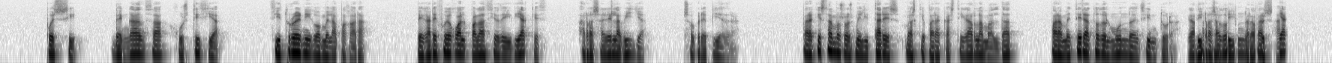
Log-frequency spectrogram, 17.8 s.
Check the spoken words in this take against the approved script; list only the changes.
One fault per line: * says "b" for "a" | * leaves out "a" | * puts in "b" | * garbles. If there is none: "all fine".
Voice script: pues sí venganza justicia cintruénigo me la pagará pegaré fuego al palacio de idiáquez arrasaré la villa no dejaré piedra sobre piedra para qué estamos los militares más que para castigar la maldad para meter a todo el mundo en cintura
* leaves out "no dejaré piedra"
* garbles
